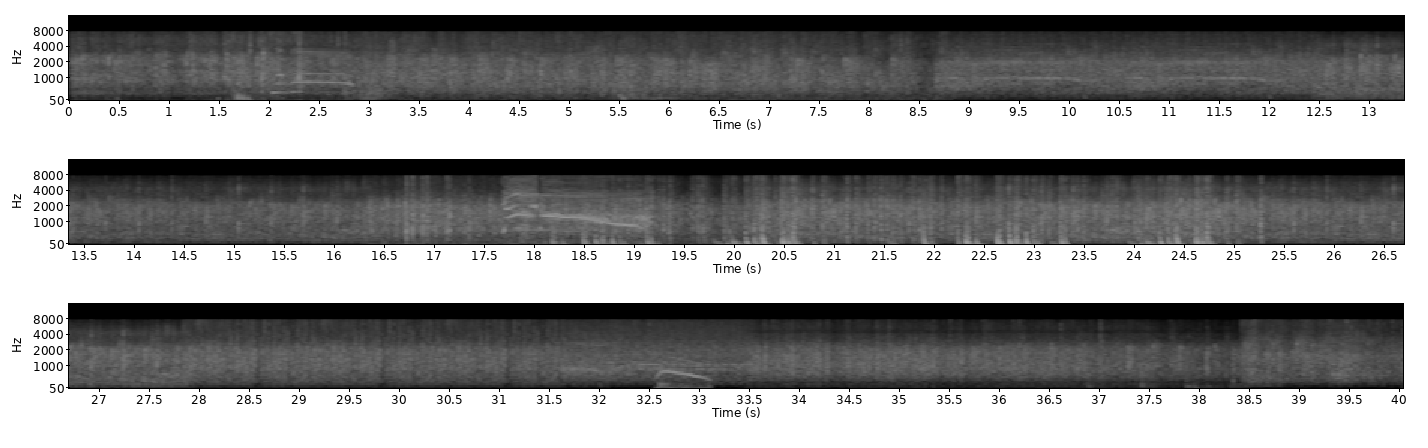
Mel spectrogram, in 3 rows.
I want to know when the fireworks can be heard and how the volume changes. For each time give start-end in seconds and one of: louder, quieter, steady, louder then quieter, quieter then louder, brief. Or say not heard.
16.7-25.3 louder.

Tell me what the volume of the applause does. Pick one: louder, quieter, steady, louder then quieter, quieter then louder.
steady.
